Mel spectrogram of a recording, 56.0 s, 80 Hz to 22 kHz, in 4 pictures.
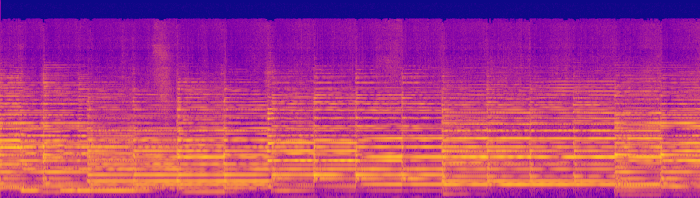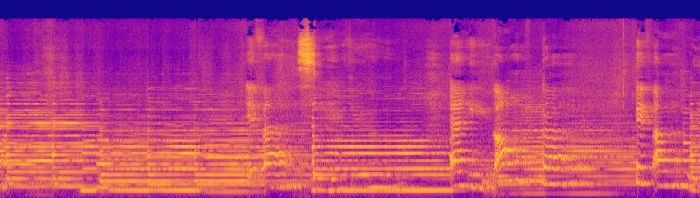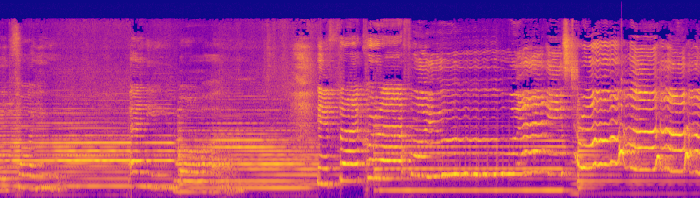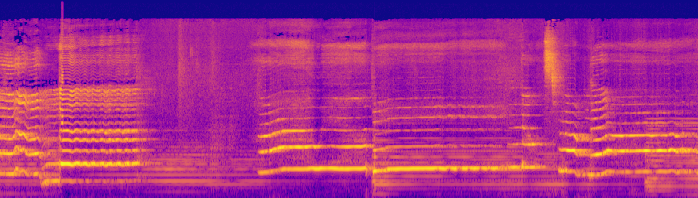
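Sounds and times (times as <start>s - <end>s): clarinet solo: 0.0s - 55.9s
piano accompaniment: 0.0s - 55.9s
woman singing: 18.9s - 29.5s, 30.5s - 33.0s, 33.9s - 45.0s, 47.1s - 55.9s.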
